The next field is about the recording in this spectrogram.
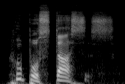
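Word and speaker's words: ὑπόστασις: This Greek word is pronounced hoopostasis.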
